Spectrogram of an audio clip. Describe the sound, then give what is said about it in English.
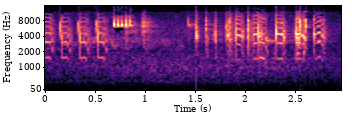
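Birds chirping in quick, overlapping bursts of high, bright tweets, several calls layered together in a busy chatter with a brief sharp click partway through; no one speaks. “So, next time you see a group of birds, pay close attention to the dynamics among them.”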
